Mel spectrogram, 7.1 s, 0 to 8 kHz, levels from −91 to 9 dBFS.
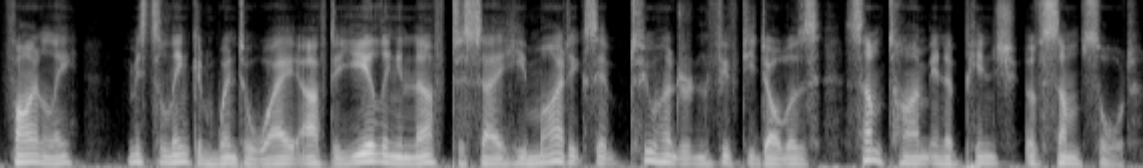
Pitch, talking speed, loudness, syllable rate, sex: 105 Hz, 210 wpm, -19 LUFS, 5.9 syllables/s, male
